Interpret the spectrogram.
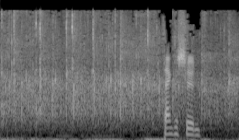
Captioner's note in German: Beifall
